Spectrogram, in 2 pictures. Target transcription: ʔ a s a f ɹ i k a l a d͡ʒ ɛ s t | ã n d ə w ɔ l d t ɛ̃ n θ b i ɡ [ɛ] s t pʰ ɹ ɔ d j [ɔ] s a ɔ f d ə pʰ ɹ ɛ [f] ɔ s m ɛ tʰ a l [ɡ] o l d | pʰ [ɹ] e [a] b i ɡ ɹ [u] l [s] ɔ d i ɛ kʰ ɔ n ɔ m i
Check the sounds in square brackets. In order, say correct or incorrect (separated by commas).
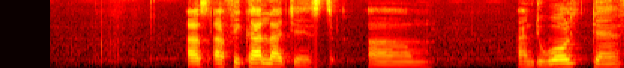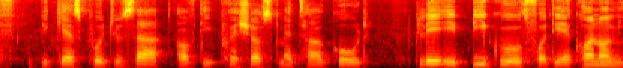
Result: correct, incorrect, incorrect, correct, incorrect, incorrect, incorrect, incorrect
